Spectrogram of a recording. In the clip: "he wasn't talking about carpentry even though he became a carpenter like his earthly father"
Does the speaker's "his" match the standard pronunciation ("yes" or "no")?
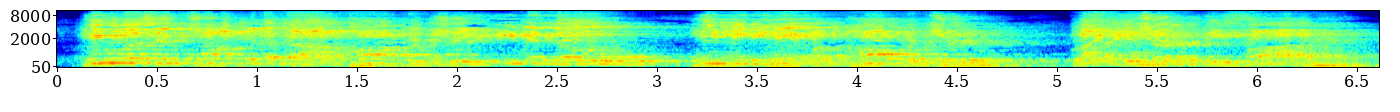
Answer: yes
